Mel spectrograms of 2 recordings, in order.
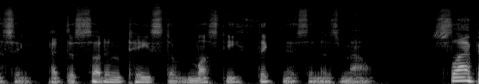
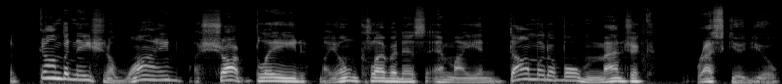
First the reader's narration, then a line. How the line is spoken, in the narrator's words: Morgan shouted, his voice louder than it should have been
